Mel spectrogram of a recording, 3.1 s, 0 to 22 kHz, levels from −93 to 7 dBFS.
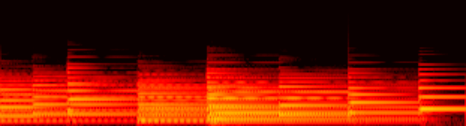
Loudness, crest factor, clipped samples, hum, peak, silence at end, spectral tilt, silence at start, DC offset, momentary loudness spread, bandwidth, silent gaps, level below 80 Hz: -35 LUFS; 18 dB; under 0.1%; none; -16 dBFS; 0 s; -7.5 dB/octave; 0 s; under 0.1%; 6 LU; 5.4 kHz; none; -68 dBFS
